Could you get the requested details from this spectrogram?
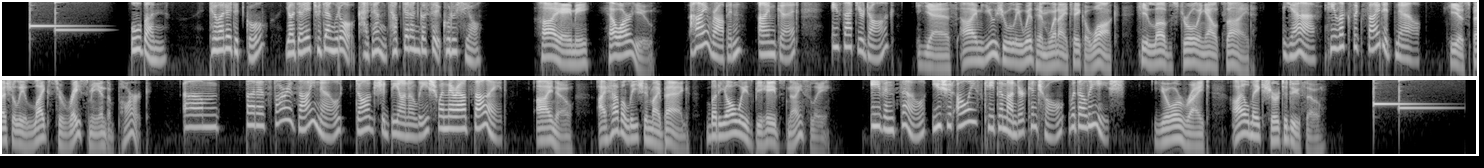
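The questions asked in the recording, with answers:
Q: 대화를 듣고 여자의 주장으로 가장 적절한 것을 고르시오.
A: 개를 밖에 데리고 나갈 때는 항상 목줄을 채워야 한다.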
